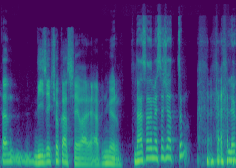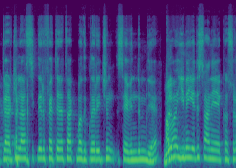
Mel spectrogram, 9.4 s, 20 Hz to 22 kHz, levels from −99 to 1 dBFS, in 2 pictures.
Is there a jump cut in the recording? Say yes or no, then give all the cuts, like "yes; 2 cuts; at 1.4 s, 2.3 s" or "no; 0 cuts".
yes; 1 cut; at 7.9 s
